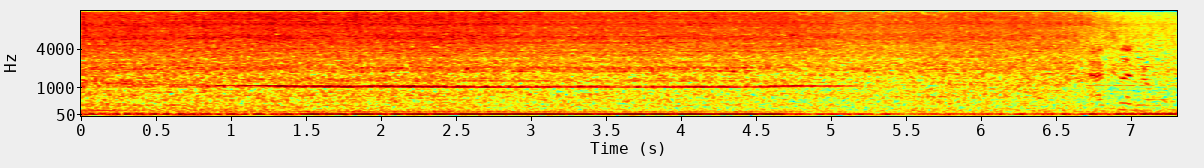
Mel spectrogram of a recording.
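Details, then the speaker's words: 1979 Corvette L82 V8 idling on its own for the first time in 20 years, after fixing a backward choke spring and lowering the idle screw. A deep V8 burble sitting too fast with a thin whistle: idle still high from a vacuum leak at a hose clamp on a rubber hose. "yeah it definitely needs to go a little lower but we're getting there found a vacuum leak i sprayed some carb cleaner in this this suspect area with that hose clamp on the rubber hose"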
